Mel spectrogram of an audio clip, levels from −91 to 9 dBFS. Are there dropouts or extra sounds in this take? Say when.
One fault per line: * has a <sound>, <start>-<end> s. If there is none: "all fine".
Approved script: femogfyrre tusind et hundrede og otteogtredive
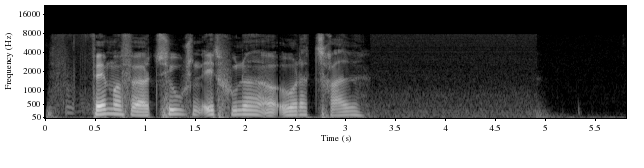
all fine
